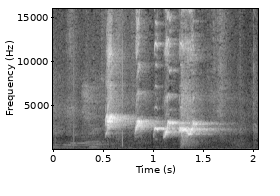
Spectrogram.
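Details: Morning duel song of a wild-caught red-whiskered bulbul: a single short, loud phrase of three bright whistled notes sliding together, preceded by faint low tonal sounds.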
